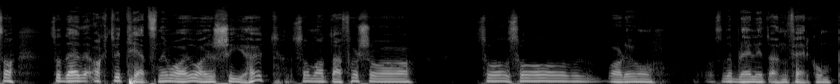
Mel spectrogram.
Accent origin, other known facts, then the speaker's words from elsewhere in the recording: Stabæk, Akershus, Norway; Jeg 62, født i 62. Det liksom det ene året man kan si det. Fra Stabæk. Født og oppvokst på Krokevollen.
